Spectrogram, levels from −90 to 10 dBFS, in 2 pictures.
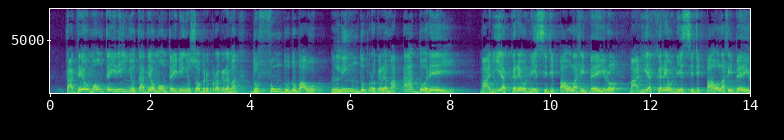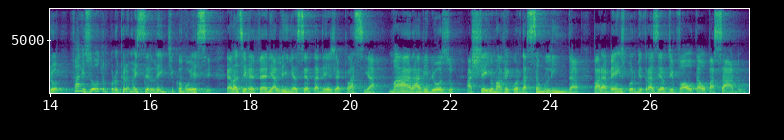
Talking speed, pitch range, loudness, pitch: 110 wpm, 130-165 Hz, -12 LUFS, 145 Hz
